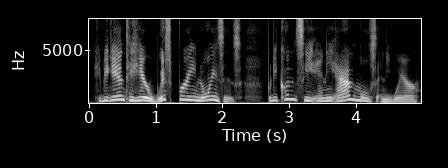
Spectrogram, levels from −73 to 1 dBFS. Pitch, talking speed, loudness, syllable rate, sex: 270 Hz, 155 wpm, -17 LUFS, 5.1 syllables/s, female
